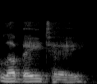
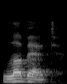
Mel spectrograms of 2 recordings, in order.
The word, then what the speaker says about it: Labette: that Lae no ma'am not Lae it's two syllables Labette shangry Louise swiveled her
